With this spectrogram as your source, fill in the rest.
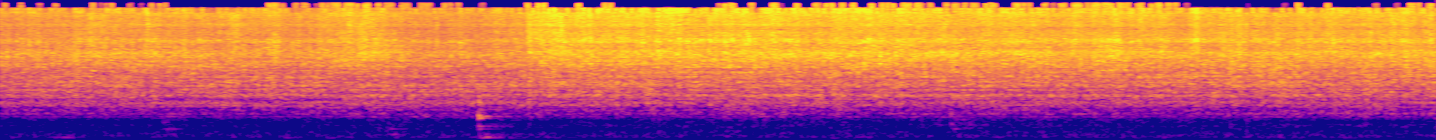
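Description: Chicken and broccoli stir fry sizzles loudly and continuously in a hot pan as sauce is stirred through, a dense steady hiss with occasional utensil scrapes and no talking.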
